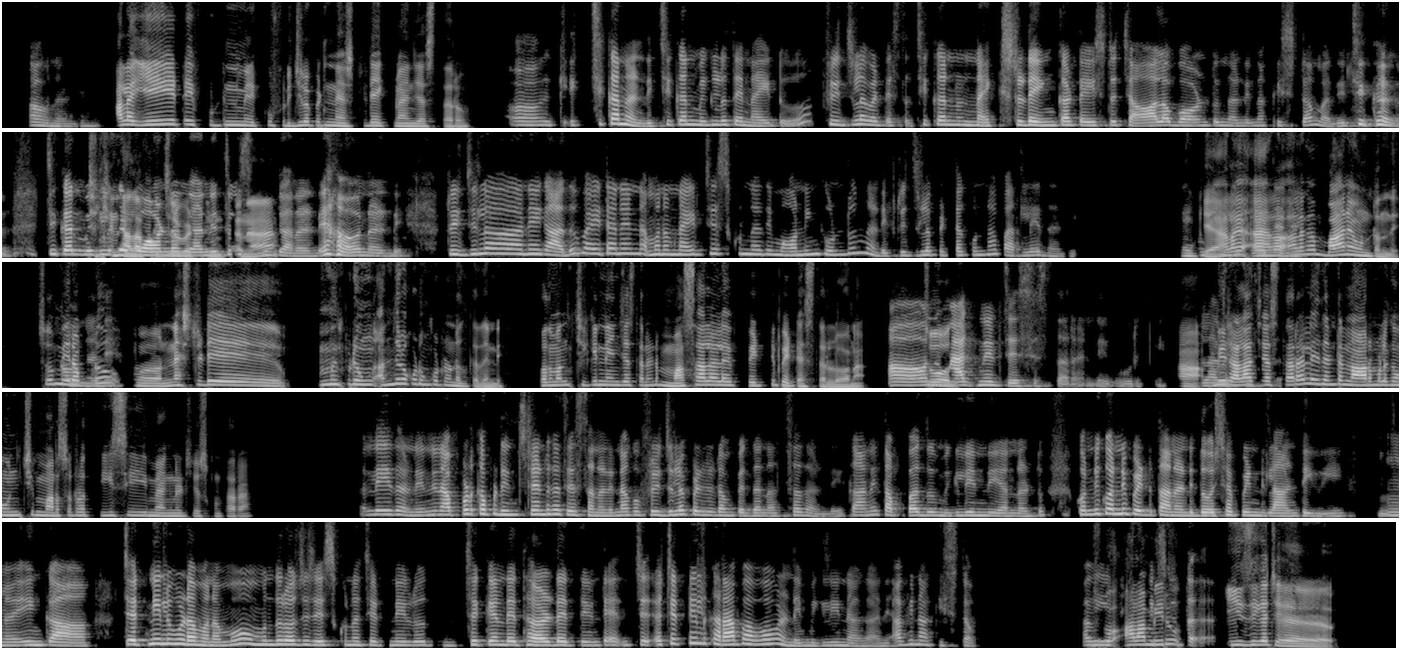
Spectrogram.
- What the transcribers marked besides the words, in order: in English: "టైప్ ఫుడ్‌ని"; in English: "ఫ్రిడ్జ్‌లో"; in English: "నెక్స్ట్ డే‌కి ప్లాన్"; in English: "ఫ్రిడ్జ్‌లో"; in English: "నెక్స్‌ట్ డే"; in English: "టేస్ట్"; laughing while speaking: "చికెను. చికెన్ మిగిలితే బావుంటుందని చూసుకుంటానండి. అవునండి"; in English: "ఫ్రిడ్జ్‌లో"; in English: "నైట్"; in English: "ఫ్రిడ్జ్‌లో"; in English: "సో"; in English: "నెక్స్‌ట్ డే"; in English: "సో"; in English: "మాగ్నేట్"; in English: "నార్మల్‌గా"; in English: "మాగ్నెట్"; in English: "ఇన్‌స్టెంట్‌గా"; in English: "ఫ్రిడ్జ్‌లో"; in English: "సెకండ్ డే, థర్డ్ డే"; in English: "సో"; in English: "నెక్ట్"; in English: "ఈజీ‌గా"
- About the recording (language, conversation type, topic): Telugu, podcast, మిగిలిన ఆహారాన్ని మీరు ఎలా ఉపయోగిస్తారు?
